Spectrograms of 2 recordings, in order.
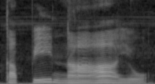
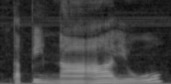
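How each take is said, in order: No difference in how they are said.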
